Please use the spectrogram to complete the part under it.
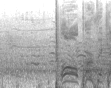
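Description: A kick lands with a sharp smack.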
